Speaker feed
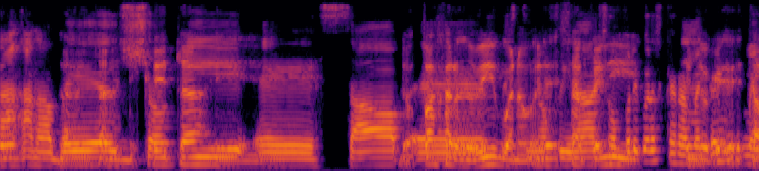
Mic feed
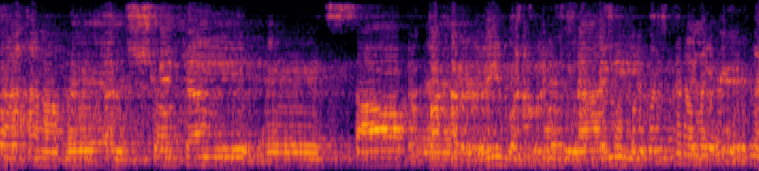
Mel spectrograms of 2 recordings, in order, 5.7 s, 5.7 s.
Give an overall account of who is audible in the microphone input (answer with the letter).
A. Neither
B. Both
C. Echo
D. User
C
